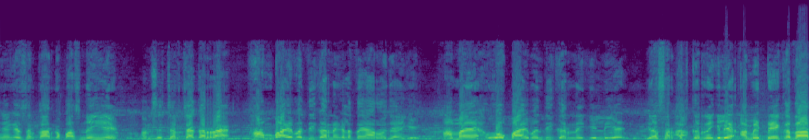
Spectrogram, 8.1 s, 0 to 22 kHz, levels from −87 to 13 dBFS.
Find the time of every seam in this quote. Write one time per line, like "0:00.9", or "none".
0:06.9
